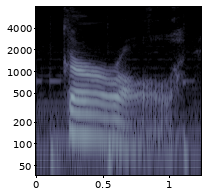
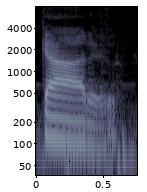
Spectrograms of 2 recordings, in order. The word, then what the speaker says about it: girl: right after it so girl girl and of course in japanese you would generally just say garu which is if you say it like that most people won't really understand you when you're trying to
